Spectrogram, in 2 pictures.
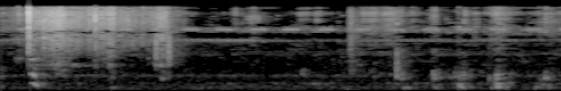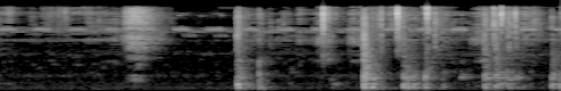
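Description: Crickets chirping steadily in the background, with a brief rustle at the start and, in the last couple of seconds, a run of knocks and clinks as the aluminium pot is set and shifted on the stove's stones.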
